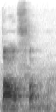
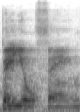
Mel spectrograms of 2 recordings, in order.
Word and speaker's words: Baofeng: It's Chinese. And it's actually, the actual enunciation is Baofeng. Okay. But yeah, Baofeng for us Americans that can't speak Chinese. Okay, so here we are. That's Baofeng.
